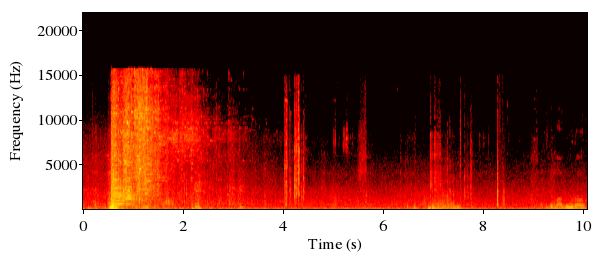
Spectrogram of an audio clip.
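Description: Glass shattering in the video game The Last of Us Part 2: one loud, sharp crash near the start with a spray of tinkling fragments, followed by quieter rustling, footsteps and scattered small clinks in the game's ambience.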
